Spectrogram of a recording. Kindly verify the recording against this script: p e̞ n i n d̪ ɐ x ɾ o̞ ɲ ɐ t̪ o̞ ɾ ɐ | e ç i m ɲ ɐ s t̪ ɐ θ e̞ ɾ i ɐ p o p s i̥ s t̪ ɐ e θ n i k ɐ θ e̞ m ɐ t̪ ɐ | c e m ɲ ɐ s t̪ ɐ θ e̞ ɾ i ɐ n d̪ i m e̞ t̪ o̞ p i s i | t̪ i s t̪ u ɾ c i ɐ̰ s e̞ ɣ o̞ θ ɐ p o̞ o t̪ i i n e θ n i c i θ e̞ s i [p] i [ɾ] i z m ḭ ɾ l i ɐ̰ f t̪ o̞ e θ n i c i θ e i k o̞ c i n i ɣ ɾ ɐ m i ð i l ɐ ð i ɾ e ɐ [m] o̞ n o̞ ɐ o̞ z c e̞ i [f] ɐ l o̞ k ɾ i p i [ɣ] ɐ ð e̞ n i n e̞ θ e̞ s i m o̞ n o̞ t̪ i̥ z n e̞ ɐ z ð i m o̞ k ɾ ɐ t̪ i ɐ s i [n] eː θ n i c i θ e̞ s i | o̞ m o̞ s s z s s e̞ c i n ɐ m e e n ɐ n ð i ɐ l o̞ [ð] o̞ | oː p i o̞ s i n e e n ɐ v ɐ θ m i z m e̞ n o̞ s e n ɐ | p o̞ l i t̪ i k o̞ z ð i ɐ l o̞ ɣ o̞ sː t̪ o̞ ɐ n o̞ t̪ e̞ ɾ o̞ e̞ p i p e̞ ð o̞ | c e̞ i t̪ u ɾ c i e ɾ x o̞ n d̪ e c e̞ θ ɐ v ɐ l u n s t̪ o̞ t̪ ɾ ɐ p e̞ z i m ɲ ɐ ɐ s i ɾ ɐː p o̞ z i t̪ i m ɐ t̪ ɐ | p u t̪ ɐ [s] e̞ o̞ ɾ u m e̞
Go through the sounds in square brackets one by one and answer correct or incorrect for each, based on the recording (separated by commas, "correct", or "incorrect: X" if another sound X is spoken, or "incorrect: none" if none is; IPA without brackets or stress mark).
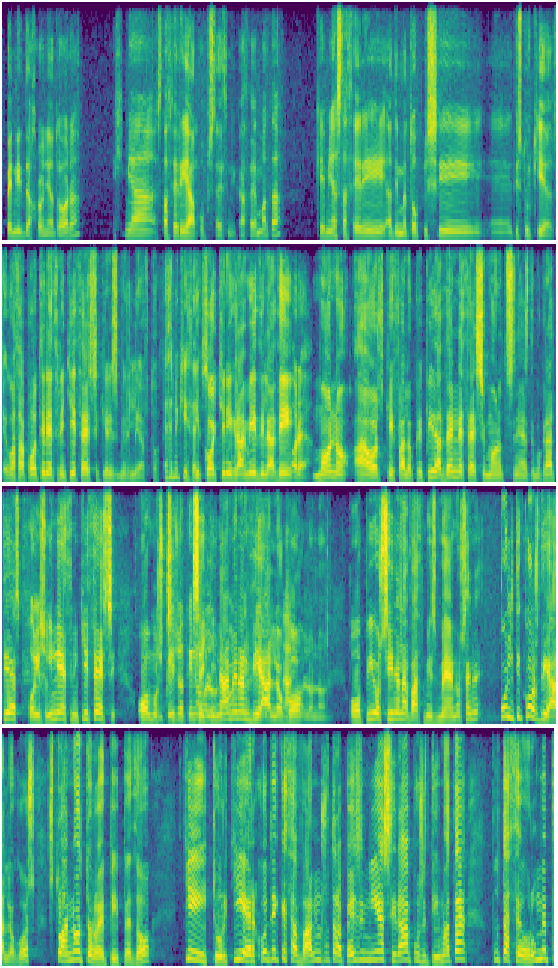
incorrect: c, correct, correct, correct, incorrect: ð, correct, incorrect: ɣ, incorrect: θ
